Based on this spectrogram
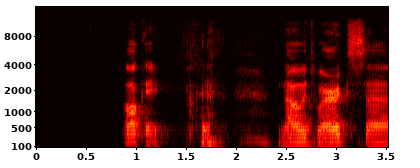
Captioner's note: laughs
